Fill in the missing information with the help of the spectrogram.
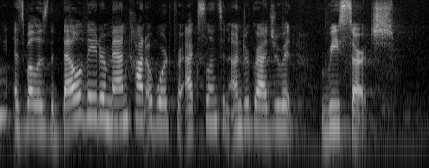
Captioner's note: none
